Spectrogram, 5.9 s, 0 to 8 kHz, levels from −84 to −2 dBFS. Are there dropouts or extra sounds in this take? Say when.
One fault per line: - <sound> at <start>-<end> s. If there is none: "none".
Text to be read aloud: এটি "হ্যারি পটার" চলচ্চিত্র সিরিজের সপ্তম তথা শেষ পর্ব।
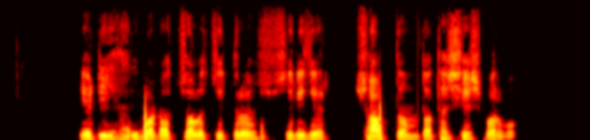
none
